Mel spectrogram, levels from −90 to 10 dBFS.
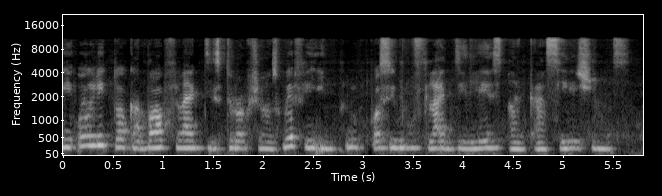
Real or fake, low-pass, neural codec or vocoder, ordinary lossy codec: fake; 10.8 kHz; codec, 24 kHz, 3 kbps, HILCodec; MP3, 96 kbps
